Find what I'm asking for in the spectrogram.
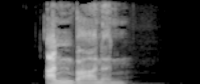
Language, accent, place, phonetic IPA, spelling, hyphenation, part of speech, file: German, Germany, Berlin, [ˈanˌbaːnən], anbahnen, an‧bah‧nen, verb, De-anbahnen.ogg
- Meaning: to be in the offing, to be imminent, to brew (to be likely to happen in the not-too-far future, based on present indicators)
